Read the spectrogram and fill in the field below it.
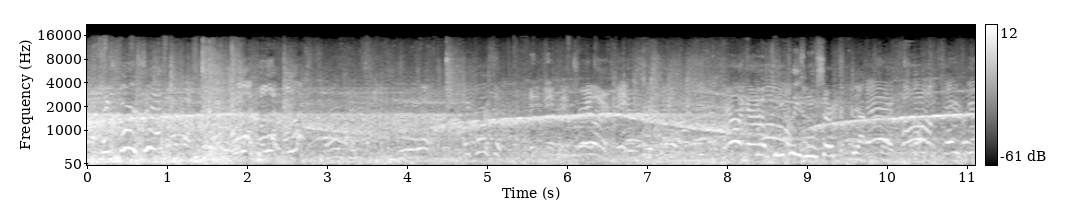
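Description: A crowd of men and women chants and shouts close by outdoors.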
